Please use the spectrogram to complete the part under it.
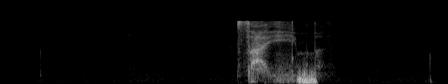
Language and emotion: Russian, neutral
